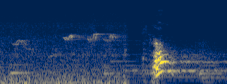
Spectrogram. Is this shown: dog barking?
yes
